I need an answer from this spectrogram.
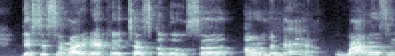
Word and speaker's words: Tuscaloosa: Tuscaloosa, yes.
